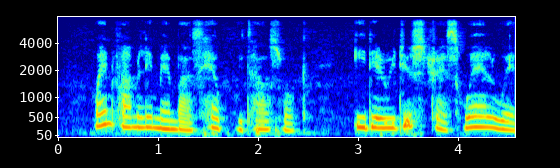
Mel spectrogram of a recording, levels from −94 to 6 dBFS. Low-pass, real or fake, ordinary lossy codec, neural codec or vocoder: 7.2 kHz; real; none; none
